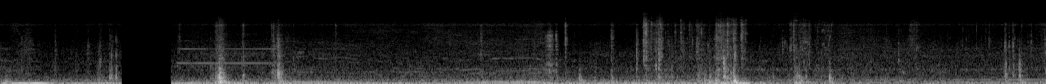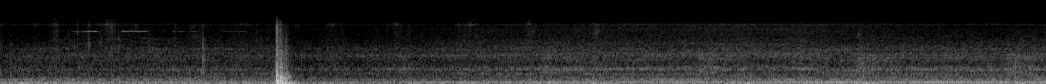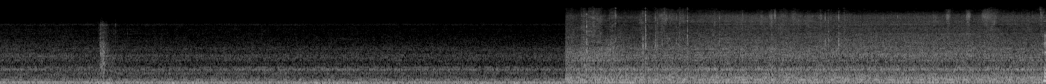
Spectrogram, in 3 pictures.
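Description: Ford Expedition's engine idling steadily, heard from the camera on its windshield, with scattered clicks and one sharp knock about thirteen seconds in. Near the end the noise turns louder and fuller as the camera comes off the mount and is handled.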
